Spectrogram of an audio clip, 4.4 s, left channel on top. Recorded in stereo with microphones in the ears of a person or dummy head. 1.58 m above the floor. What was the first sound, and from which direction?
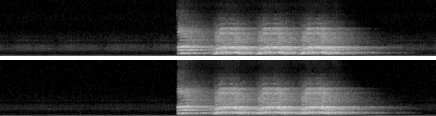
A scream, 40° right (ahead or behind).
